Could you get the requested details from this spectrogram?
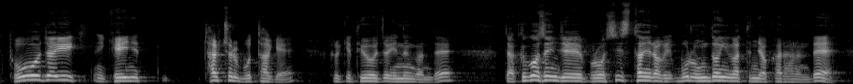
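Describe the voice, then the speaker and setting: A man leads a church Bible lecture in a bright, forceful voice pitched a little high. He explains things conversationally and keeps turning to the audience with rhetorical questions.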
